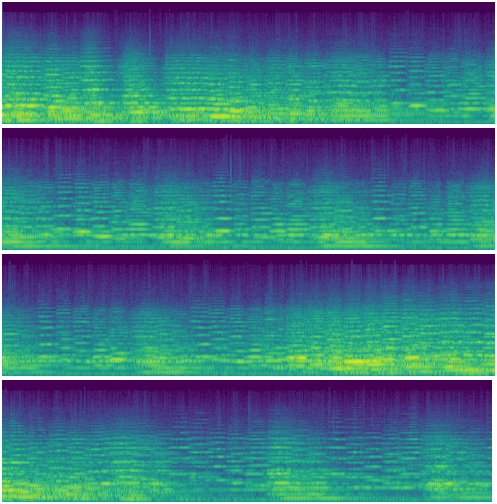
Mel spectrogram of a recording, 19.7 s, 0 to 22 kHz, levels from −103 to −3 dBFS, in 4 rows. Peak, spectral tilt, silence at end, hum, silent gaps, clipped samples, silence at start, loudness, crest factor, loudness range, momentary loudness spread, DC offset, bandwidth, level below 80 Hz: -4 dBFS; -8 dB/octave; 0 s; none; none; under 0.1%; 0 s; -23 LUFS; 18 dB; 9 LU; 14 LU; under 0.1%; 8.2 kHz; -42 dBFS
